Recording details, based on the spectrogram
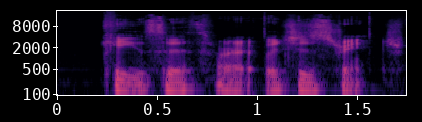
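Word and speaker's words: Cait Sith: Oh hey, it's a Ket-Shi, except for it's not, because I'm pretty sure the actual pronunciation is Kate Sith for it, which is strange, but it's fine.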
